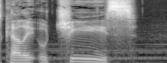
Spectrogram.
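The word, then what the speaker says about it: Kali Uchis: From Alexandria, Virginia, of Colombian American roots, that was Cali Uchis. So I got the pronunciation of that name finally right, as I understand the international pronunciation guide instructions I got.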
